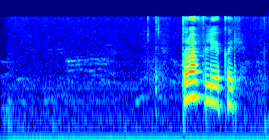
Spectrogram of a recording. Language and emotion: Russian, neutral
